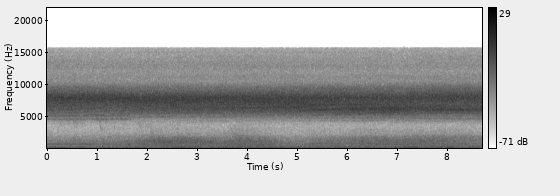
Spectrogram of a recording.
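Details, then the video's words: Cicadas at Lake Kamo in Sado City, Niigata Prefecture, Japan, giving an unbroken, shrill, high-pitched drone that holds steady throughout, with a faint low hum beneath. "Lake Kamo in Sado City, Niigata Prefecture, Japan, where you can hear the voice of cicadas."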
